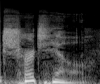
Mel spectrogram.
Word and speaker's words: Churchill: Oh, that's the one about William,、 Winston Churchill. – 好。 That's the one about, 我们来学一学、温斯顿丘吉尔的英文名怎么说 Winston Churchill.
